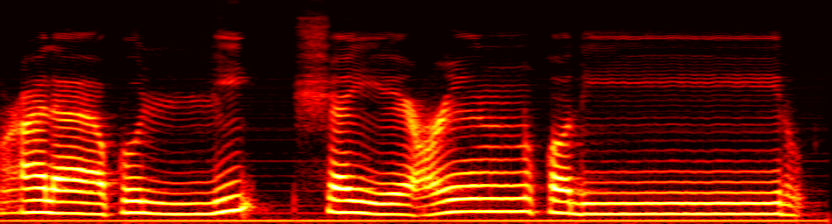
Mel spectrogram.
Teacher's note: یہاں پر اکفا کریں گے، تنوین کے بعد قاف ہے اس لیے گنہ کریں گے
